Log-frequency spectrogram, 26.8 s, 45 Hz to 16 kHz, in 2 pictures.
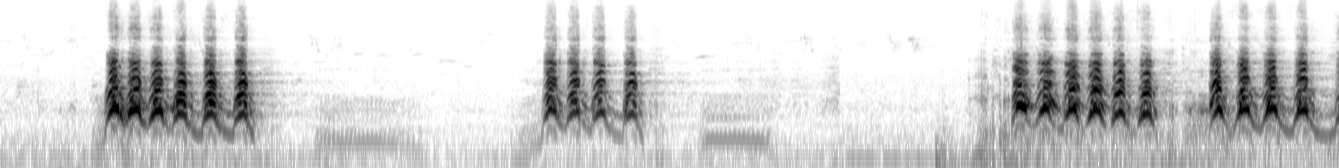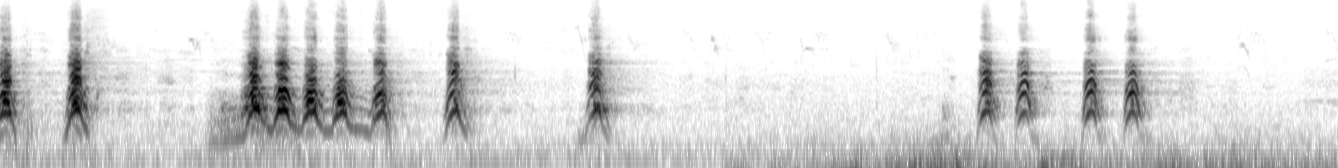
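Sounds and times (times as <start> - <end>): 
dog along a fence in a farmyard: 1.1 - 2.6, 9.7 - 14.4, 15.8 - 18.2, 19.3 - 19.6, 23.2 - 25.0.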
